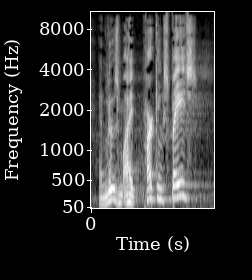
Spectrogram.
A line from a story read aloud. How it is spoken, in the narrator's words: exclaimed Ty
